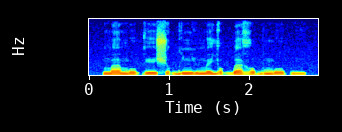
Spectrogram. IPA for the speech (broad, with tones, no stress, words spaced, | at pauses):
maː˧moː˨keː˦ ʃɔ˧ɡ͡bi˦ɲi˨˦ mɛ˦jɔ˧ ɡ͡ba˦˨ɣɔ˨bə˦ moː˧pi˨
